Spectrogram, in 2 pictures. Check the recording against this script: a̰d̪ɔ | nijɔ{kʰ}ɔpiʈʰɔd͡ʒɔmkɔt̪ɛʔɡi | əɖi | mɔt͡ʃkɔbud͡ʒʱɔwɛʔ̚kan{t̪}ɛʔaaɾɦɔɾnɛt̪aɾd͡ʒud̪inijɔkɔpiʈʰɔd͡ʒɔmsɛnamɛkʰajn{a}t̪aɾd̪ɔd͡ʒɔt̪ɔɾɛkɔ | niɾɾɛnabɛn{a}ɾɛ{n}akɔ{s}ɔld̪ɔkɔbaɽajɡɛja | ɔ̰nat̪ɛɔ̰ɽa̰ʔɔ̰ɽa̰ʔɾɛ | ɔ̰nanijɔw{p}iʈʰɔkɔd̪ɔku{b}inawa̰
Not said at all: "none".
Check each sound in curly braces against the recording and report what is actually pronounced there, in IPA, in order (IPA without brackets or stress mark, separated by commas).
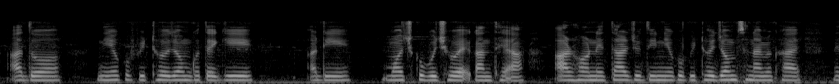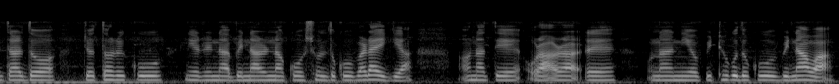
k, t̪ʰ, ɛ, a, n, s, p, b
